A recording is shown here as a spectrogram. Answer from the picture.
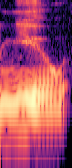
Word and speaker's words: mu: funny-looking you that's mu it's pronounced it's Greek letter mu mu and that stands for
